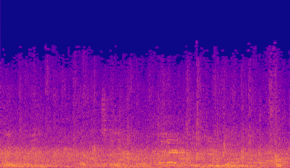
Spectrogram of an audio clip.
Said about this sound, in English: Fred gets a round of applause. Are you ready for Fred?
